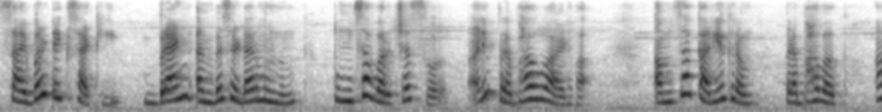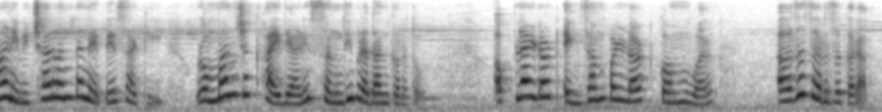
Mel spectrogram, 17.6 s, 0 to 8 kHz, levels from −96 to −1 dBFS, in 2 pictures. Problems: constant background noise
